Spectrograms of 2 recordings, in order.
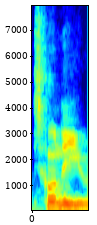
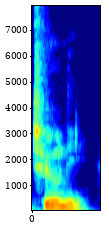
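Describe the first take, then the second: First: The first vowel is a short uh sound. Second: The first vowel is a long oo sound. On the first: This is how the name is really said. The speaker calls it right. "Tunney rhymes with money" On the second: This is how someone else says the name. The speaker calls it wrong. "You pronounce Tunney like like Mike Tyson does"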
